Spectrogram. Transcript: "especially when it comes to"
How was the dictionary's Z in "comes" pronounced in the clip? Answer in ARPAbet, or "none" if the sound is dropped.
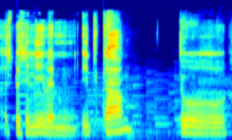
none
